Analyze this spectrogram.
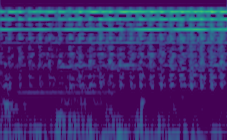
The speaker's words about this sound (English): Is that your phone or is that a rotary phone? What are you using?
